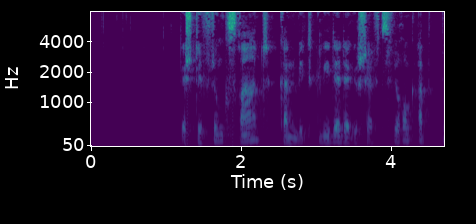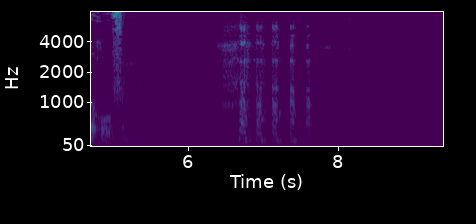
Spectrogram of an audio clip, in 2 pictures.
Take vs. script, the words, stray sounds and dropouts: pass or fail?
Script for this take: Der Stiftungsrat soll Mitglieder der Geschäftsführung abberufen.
fail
